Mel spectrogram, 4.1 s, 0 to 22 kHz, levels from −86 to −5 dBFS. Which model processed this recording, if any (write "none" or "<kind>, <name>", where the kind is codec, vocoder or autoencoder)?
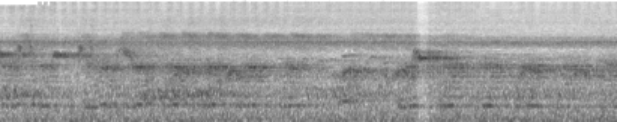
none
